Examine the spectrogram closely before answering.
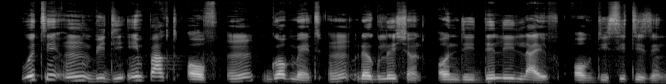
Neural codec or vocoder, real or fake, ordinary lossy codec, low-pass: none; real; none; none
